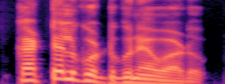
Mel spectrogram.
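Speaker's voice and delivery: usual speaking voice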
